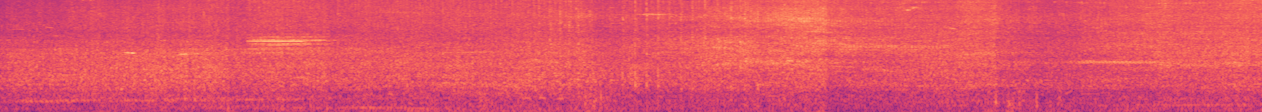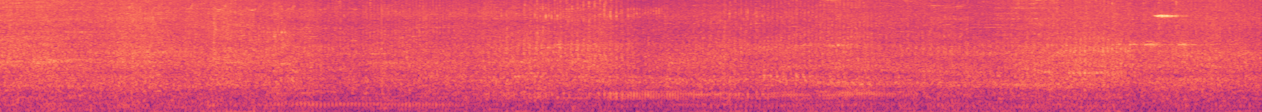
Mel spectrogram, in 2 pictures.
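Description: Dense, noisy street traffic in Sri Lanka produces a constant loud roar of cars, buses and trucks passing close by, with engine rumble and occasional brake hiss, and no voices above the din.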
